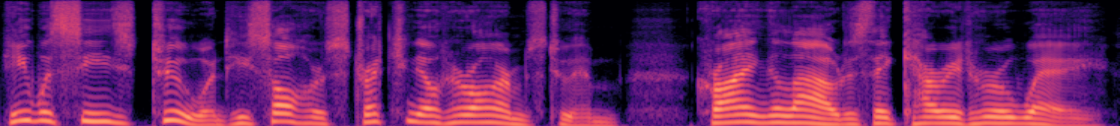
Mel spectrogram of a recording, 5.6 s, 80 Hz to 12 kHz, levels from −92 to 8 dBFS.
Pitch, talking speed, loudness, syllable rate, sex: 160 Hz, 225 wpm, -18 LUFS, 5.1 syllables/s, male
